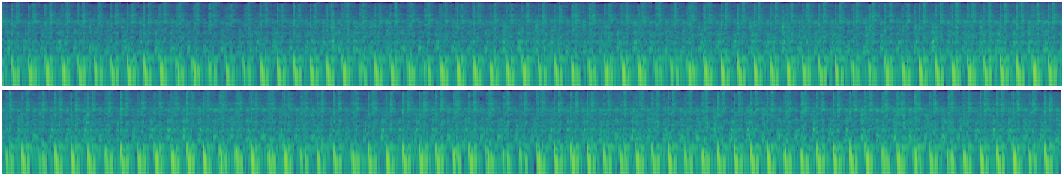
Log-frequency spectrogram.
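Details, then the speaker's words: Gravely tractor engine left at idle being run dry of fuel for winter storage: steady single-cylinder thumping, slightly uneven and missing as the carburetor runs out of gas; fuel starvation before stalling. "suppose I should have left it in Full Throttle set of idle sounds like it's running out"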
